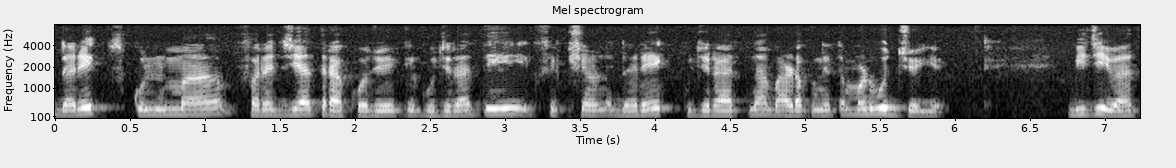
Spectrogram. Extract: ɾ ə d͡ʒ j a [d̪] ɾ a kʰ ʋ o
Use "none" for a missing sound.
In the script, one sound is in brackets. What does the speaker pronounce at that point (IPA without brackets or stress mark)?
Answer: t̪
